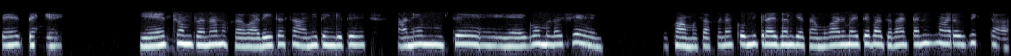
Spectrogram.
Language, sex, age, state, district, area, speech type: Goan Konkani, female, 18-30, Goa, Quepem, rural, conversation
